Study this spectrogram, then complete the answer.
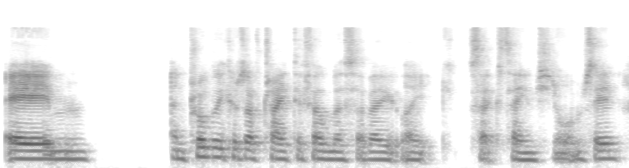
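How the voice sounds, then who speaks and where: A woman's voice: low-pitched, steady tone, normal speed, vocal fry, darkish tone. A woman chatting casually to camera as a spiritual teacher, in a rambling, informal way.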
